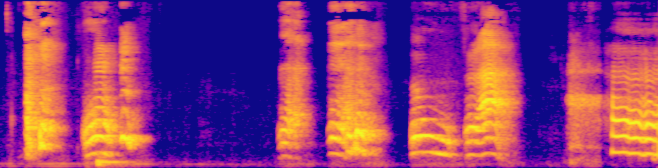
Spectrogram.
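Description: A baby babbles in a string of short, bright bursts of coos and vowel sounds, with a brief pause midway and a longer sing-song sound at the end.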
